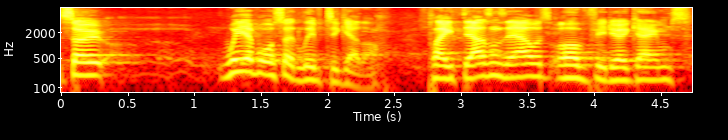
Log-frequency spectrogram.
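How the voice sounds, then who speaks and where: A man with a fairly high pitch, ordinary pitch variation and a moderate pace. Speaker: best man. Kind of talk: wedding speech. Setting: wedding reception. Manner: loud.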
